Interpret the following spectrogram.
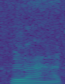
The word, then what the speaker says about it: Rad: we are talking about vlad now to pronounce it properly you should roll your r i can't so i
